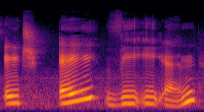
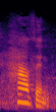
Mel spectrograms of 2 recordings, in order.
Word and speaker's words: haven: safe haven that word don't get it mixed up with the word heaven it's not h e AV en it's H a ven and it's pronounced haven not having safe haven is kind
